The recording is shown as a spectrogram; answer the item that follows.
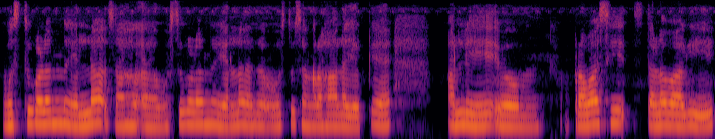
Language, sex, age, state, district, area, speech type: Kannada, female, 18-30, Karnataka, Kolar, rural, spontaneous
